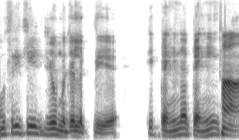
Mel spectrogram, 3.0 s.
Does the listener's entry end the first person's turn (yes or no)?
no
